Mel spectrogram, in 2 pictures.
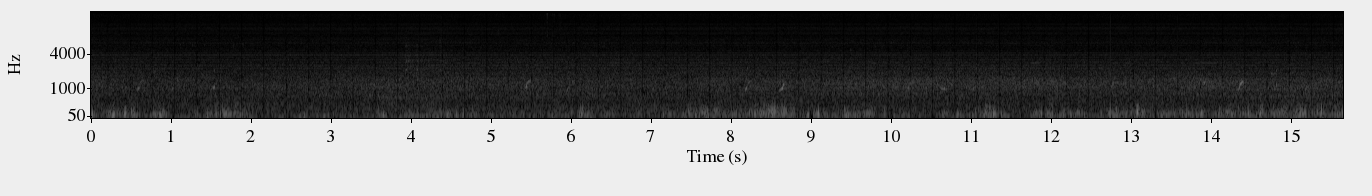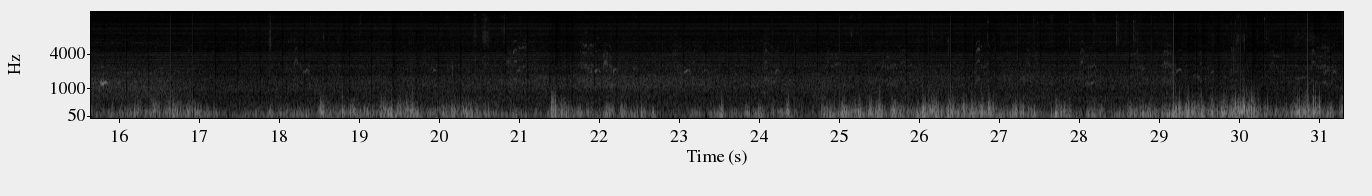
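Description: Wind buffeting the microphone in low gusts, strongest in the second half, with faint short bird calls in the distance.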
